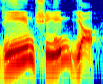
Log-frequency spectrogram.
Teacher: شین کا جو مخرج ہے زبان کا درمیان تالو کا درمیان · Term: حروف شجریہ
